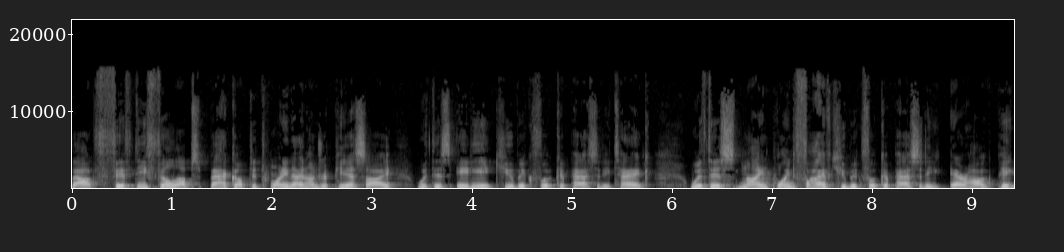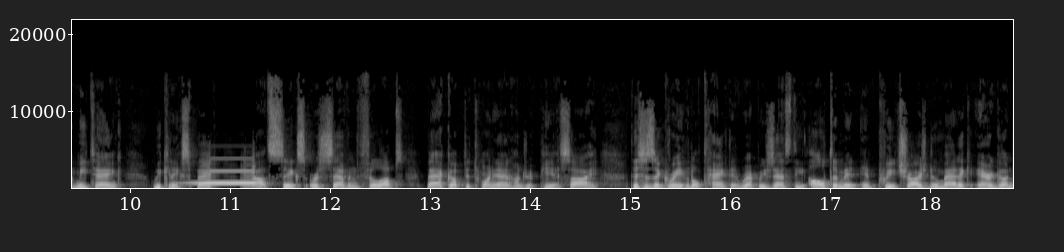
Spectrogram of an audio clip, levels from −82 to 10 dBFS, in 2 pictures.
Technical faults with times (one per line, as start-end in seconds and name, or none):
10.45-11.30 loudspeaker feedback squeal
